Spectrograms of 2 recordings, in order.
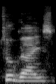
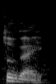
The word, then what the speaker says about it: Tugay: Not like two guys, but Tugay.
